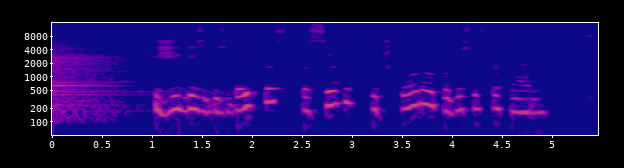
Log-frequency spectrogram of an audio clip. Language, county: Lithuanian, Vilnius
